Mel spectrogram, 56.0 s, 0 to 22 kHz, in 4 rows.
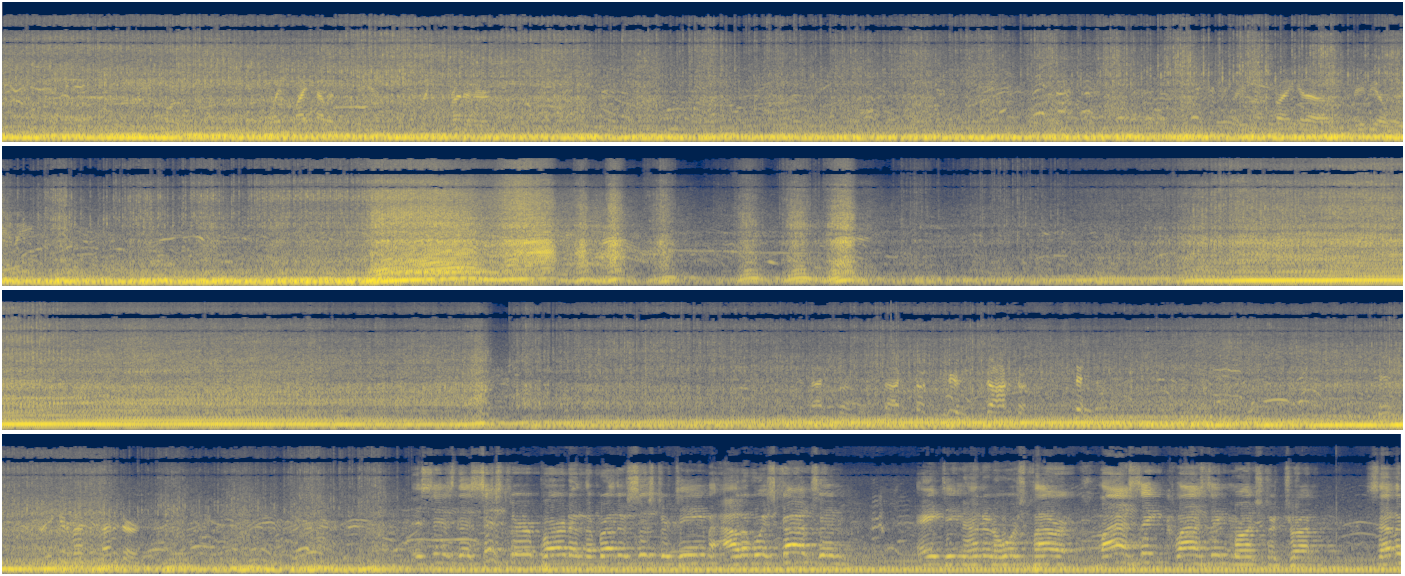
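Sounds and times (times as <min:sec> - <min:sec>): monster truck engines running: 0:00.0 - 0:56.0.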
